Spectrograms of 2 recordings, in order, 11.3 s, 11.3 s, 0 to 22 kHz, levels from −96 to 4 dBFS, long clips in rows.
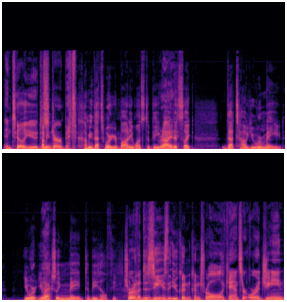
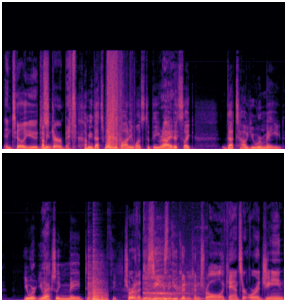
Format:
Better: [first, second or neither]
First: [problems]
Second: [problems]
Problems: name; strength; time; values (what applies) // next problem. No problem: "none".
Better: first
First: none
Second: footsteps; loud; at 2 s; peak 1 dB above the speech // door banging; loud; at 7.5 s; peak 1 dB above the speech // dog barking; loud; at 8.5 s; peak 1 dB above the speech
